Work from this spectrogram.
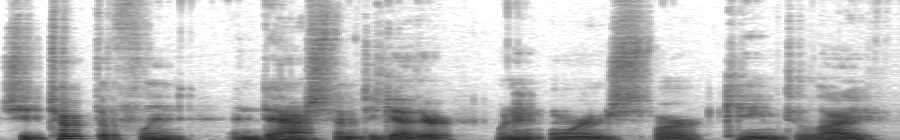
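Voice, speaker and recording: A man reading first-person fiction as an audiobook narrator, in an expressive, dramatic storytelling manner. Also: on the low side, moderate pace, slight background noise. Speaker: author reading own audiobook. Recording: echoey room, distant mic.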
